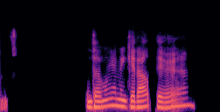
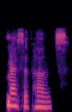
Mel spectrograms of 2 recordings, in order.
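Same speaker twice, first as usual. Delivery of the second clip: ordinary talk, nothing marked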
